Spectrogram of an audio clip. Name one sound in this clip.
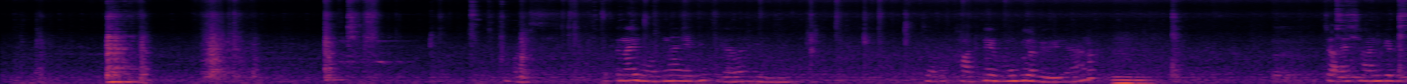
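Metal utensils clink and scrape against a pan.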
